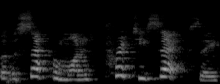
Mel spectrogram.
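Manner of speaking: sudden, soft, hushed squeak, very high. Telling a fellow host about a new car, voice jumping up an octave. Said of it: "you went up an octave there".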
